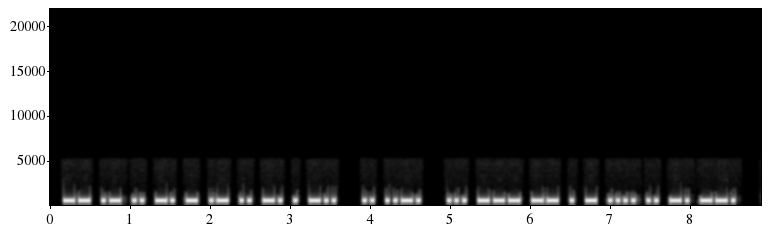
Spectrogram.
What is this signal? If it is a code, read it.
Morse code, heard as a keyed tone, about 25 wpm, 600 Hz. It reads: MAINTAINED IF SOMETHING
